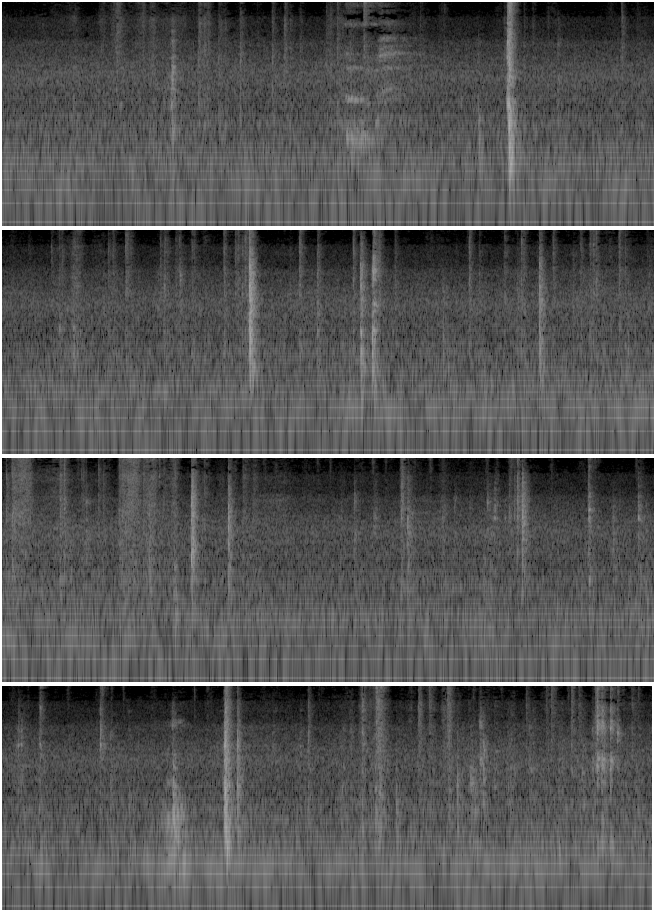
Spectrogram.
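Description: Scattered small clicks and taps of a screwdriver and screw against a model airplane's plastic and foam fuselage as a screw is worked in and out, trying to get its threads to catch. The clicks are irregular, a few seconds apart, over a steady low hum.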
